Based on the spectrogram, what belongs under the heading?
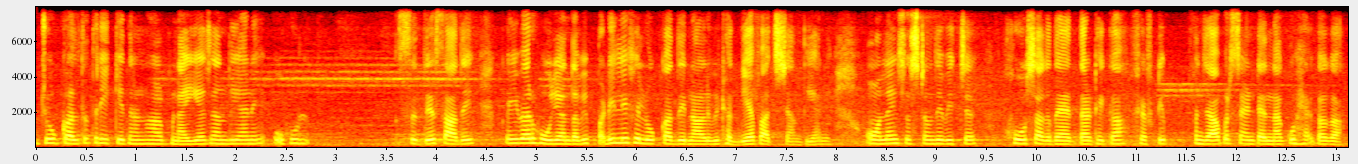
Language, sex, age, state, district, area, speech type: Punjabi, female, 18-30, Punjab, Sangrur, rural, spontaneous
